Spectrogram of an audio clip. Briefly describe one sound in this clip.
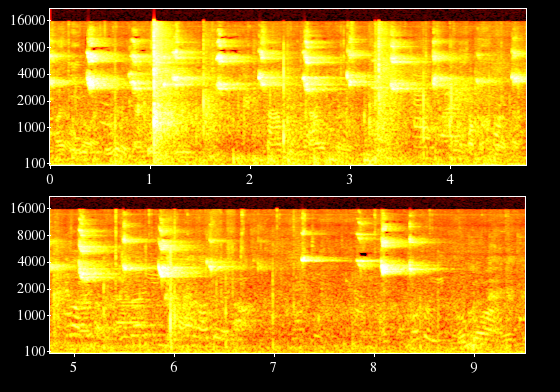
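Sports shoes squeak sharply and repeatedly on a wooden court floor.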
